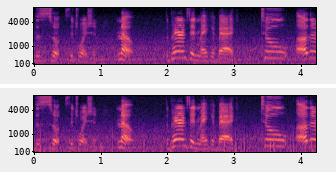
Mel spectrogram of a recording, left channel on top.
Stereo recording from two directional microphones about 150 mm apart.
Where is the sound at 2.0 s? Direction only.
25° right (ahead or behind).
